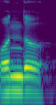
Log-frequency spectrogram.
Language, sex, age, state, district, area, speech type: Kannada, male, 18-30, Karnataka, Chikkaballapur, urban, read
